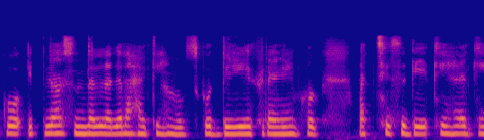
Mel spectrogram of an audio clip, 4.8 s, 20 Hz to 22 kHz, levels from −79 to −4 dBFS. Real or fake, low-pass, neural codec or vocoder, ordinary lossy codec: fake; none; codec, 16 kHz, 1 kbps, FreqCodec, larger model; none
